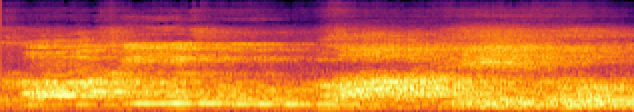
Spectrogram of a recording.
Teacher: হলকের শেষ হইতে, গাইন খা, গাইন খা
